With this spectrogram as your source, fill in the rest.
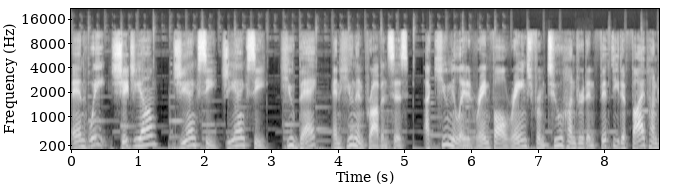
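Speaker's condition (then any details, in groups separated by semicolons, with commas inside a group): No condition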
